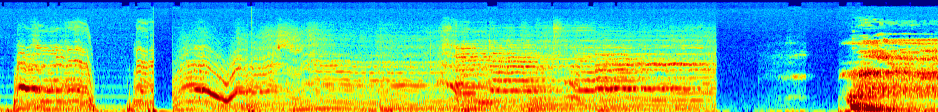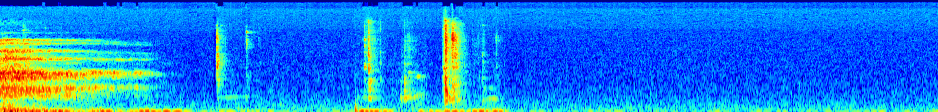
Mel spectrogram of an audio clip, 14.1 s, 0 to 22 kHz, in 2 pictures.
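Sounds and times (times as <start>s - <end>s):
music from tape: 0.0s - 5.4s
breathy sound falling in pitch: 6.3s - 8.3s.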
